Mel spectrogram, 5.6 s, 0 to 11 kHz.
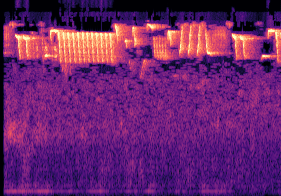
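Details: Common kingfisher male at the nest at 07:10 on 29 June 2013, having taken over incubation from the female, bringing up a pellet and working it into the floor. High, thin, shrill chirps come in rapid runs over a low hum.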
